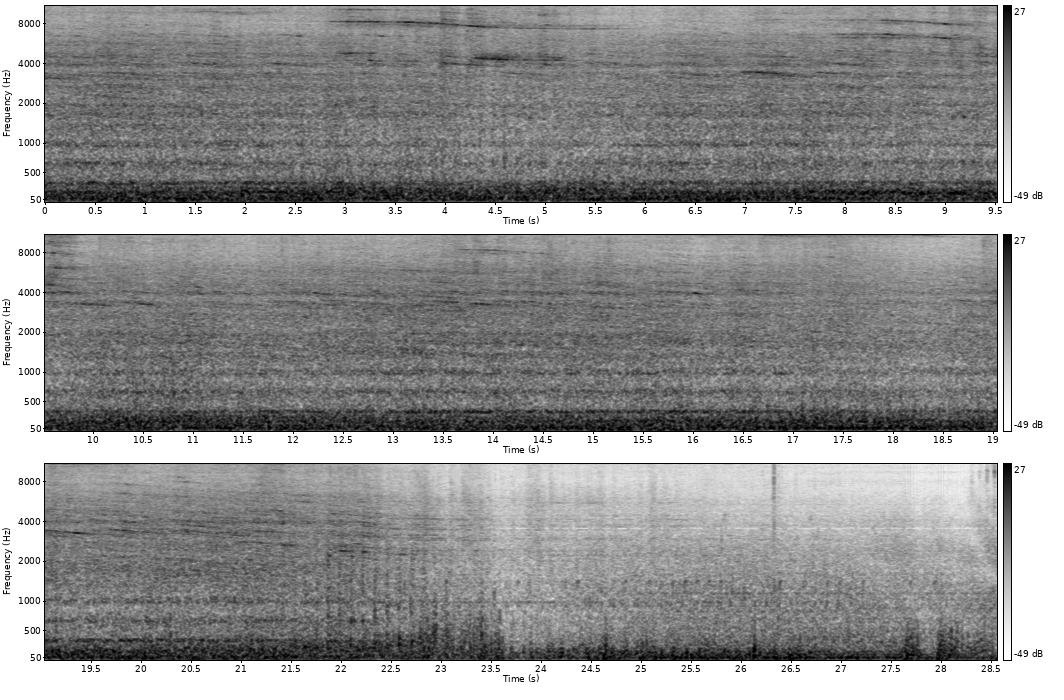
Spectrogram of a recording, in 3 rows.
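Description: BNSF freight train's covered grain hopper cars rolling past at speed: a steady loud rumble and clatter of steel wheels on rail, with thin high-pitched wheel squeal over it. The noise drops away about 23 seconds in as the end of the train goes by.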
